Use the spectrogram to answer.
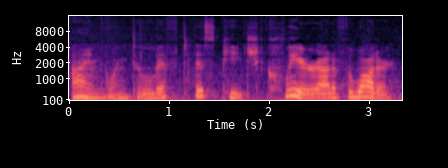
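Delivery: usual speaking voice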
